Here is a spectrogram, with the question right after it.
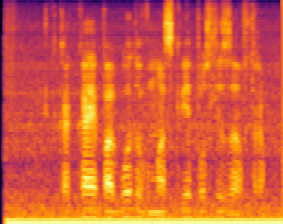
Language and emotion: Russian, neutral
